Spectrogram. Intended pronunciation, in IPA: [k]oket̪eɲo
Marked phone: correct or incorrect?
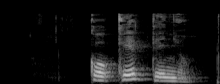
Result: correct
